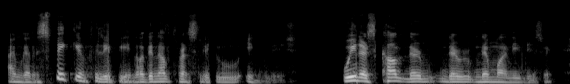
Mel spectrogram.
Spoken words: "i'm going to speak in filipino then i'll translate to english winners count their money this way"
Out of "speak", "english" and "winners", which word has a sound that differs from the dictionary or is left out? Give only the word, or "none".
winners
